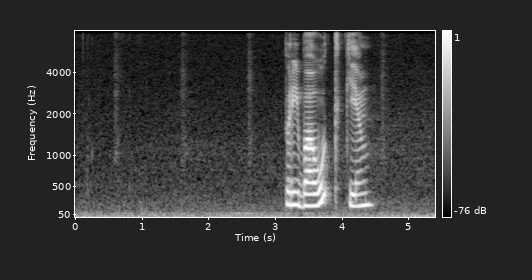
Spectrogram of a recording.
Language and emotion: Russian, positive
